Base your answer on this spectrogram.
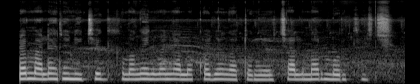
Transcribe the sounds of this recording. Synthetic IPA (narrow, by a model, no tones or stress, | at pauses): ɾɛmalaɾenitjeɡikomaŋeɲmaɲalɔkɔɲɔŋatɔŋejɔt͡ʃalmarmorkʰit͡ʃ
